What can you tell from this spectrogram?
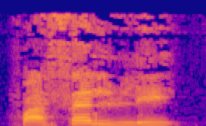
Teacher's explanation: صاد کو موٹا، لام کو باریک پڑھنا ہے، لمبا نہیں کرنا۔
